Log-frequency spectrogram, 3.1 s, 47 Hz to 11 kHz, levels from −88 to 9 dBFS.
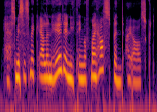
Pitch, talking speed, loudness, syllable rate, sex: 260 Hz, 190 wpm, -17 LUFS, 5.6 syllables/s, female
